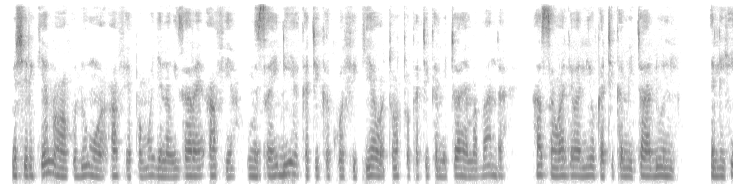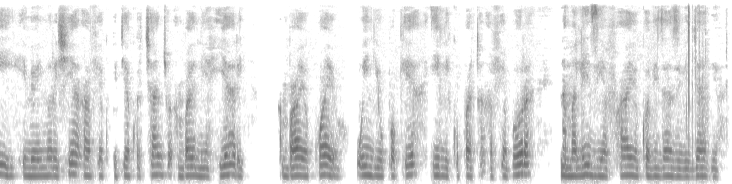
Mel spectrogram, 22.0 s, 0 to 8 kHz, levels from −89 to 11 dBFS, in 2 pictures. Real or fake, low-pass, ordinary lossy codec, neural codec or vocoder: real; 7.2 kHz; AAC, 32 kbps; none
